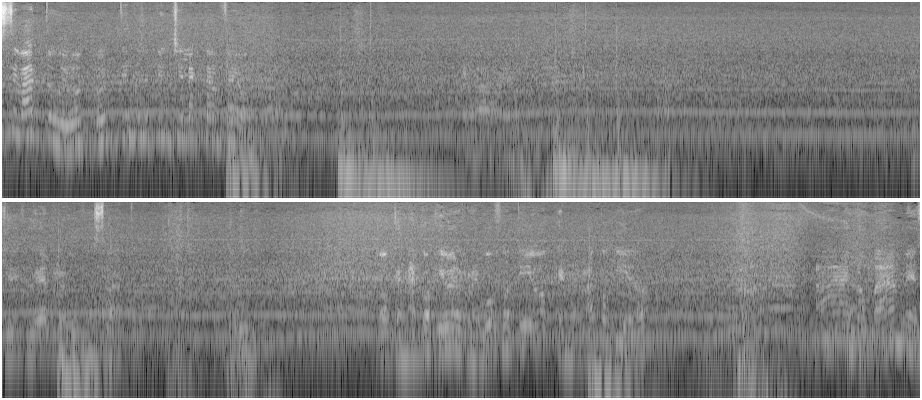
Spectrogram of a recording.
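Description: A car engine roars steadily at high revs.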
